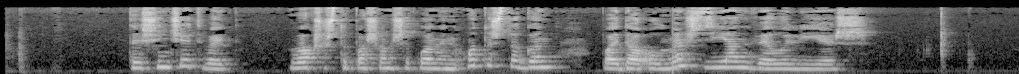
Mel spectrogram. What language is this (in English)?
Mari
